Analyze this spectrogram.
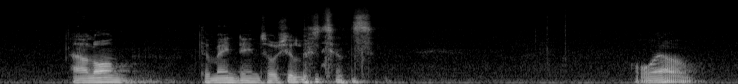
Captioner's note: laughs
